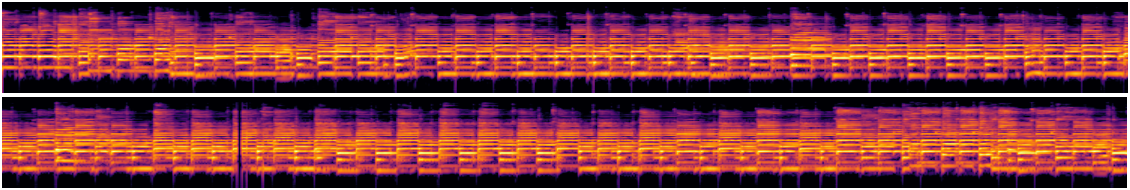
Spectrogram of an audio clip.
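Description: Gold Tone resonator banjo played solo with finger picks: a steady stream of fast picked notes in rolling patterns, with one high note ringing out again and again.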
